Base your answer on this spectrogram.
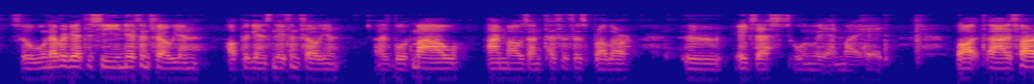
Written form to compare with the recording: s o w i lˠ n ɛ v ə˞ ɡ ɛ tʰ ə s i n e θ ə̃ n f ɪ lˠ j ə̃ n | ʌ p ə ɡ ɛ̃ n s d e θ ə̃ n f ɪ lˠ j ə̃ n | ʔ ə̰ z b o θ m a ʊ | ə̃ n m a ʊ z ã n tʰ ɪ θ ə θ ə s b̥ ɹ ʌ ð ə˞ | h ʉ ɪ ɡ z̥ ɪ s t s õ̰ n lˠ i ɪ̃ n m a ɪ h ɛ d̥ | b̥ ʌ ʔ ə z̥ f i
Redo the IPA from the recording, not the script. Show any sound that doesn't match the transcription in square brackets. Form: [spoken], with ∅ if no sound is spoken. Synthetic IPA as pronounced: s o w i lˠ n ɛ v ə˞ ɡ ɛ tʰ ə s i n e θ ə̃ n f ɪ lˠ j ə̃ n | ʌ p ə ɡ ɛ̃ n s [n] e θ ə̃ n f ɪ lˠ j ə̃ n | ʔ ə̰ z b o θ m a ʊ | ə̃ n m a ʊ z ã n tʰ ɪ θ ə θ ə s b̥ ɹ ʌ ð ə˞ | h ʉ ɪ ɡ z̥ ɪ s t s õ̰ n lˠ i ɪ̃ n m a ɪ h ɛ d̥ | b̥ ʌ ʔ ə z̥ f [a]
